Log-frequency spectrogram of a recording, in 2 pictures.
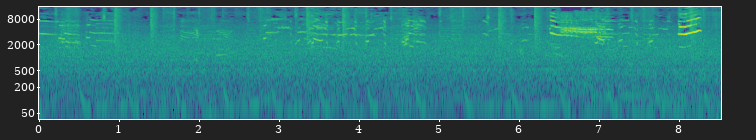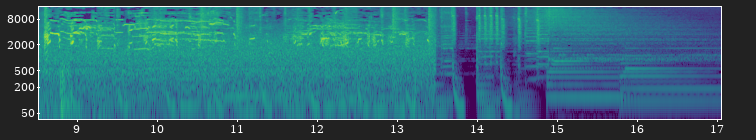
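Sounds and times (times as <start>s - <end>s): birds chirping and whistling: 0.0s - 1.2s, 1.8s - 13.5s
bird squawk: 2.8s - 4.9s, 5.6s - 13.4s.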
